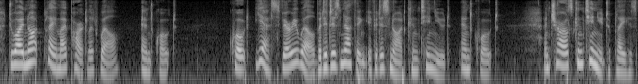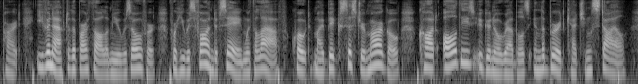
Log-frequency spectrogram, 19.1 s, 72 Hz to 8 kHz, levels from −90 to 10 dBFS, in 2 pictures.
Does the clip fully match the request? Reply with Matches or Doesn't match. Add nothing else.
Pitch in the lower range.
Doesn't match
